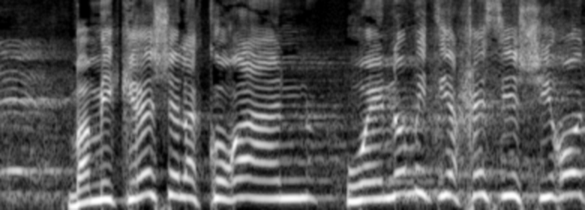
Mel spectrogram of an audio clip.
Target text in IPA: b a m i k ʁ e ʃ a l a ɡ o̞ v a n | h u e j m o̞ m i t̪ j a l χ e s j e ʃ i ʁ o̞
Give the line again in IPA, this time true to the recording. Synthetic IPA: b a m i k ʁ e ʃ e l a k o̞ ʁ a n | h u e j n o̞ m i t̪ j a χ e s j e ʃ i ʁ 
